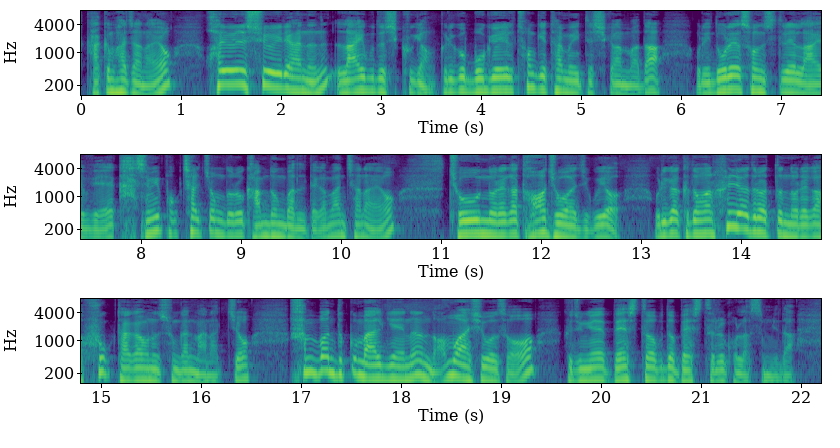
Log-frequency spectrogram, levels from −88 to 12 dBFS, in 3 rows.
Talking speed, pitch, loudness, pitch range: 365 characters per minute, 135 Hz, -15 LUFS, 115-155 Hz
